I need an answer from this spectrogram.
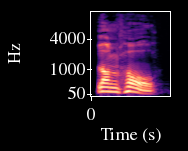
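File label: "long haul", British English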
